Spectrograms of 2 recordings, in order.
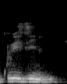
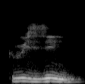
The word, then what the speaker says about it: cuisine: Por ejemplo, cuisine. Vamos a... Cuisine. Es esta. La, la. cuisine, cuisine, ya.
